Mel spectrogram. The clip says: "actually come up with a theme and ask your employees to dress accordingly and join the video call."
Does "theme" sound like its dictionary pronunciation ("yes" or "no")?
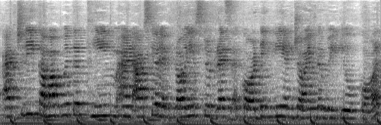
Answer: no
